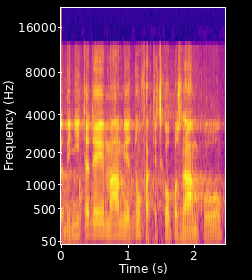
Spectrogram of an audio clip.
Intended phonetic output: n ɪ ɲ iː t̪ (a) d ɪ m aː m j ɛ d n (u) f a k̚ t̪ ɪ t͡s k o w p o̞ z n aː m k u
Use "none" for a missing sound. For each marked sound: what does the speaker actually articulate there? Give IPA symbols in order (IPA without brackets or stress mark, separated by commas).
ɛ, u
